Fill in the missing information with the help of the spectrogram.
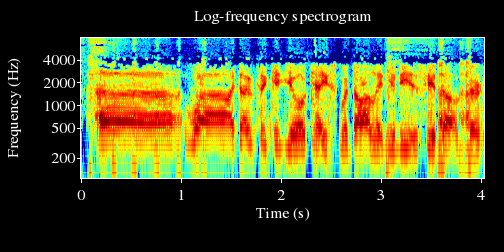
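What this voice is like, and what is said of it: Put-on Cornish regional accent. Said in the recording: “I love these little local accents you do, the regional accents ... Listening to the Radio Cornwall when I was a boy”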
